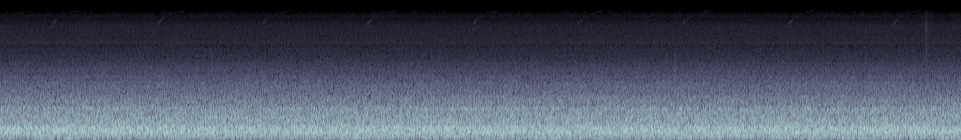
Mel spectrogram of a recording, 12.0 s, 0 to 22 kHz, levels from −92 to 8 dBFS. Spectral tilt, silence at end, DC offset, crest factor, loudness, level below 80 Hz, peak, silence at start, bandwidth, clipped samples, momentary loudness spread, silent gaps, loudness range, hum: -9.5 dB/octave; 0 s; under 0.1%; 12 dB; -18 LUFS; -34 dBFS; -6 dBFS; 0 s; 11.5 kHz; under 0.1%; 1 LU; none; 0 LU; none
